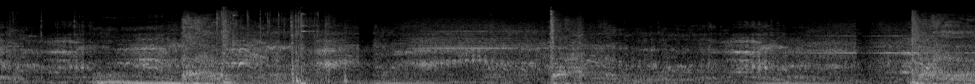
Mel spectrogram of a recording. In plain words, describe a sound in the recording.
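Bodies thud and strike in a scuffle.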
